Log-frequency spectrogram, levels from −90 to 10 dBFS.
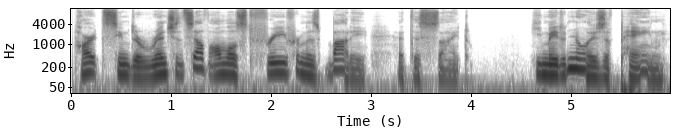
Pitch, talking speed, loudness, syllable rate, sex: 115 Hz, 200 wpm, -19 LUFS, 5.0 syllables/s, male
